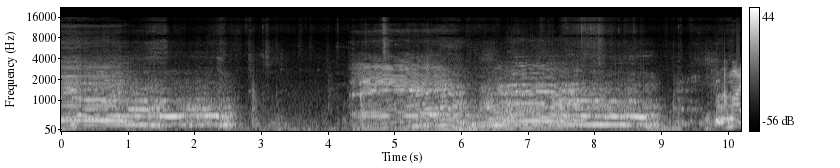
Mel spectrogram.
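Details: Girolando cattle on a farm in Anápolis, Goiás, Brazil, 1 March 2023, at morning milking time; several calves moo loudly and repeatedly in an overlapping chorus of long, drawn-out, harmonic lows, with a brief lull partway through.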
